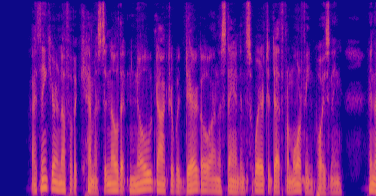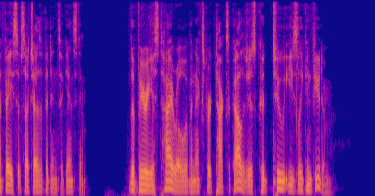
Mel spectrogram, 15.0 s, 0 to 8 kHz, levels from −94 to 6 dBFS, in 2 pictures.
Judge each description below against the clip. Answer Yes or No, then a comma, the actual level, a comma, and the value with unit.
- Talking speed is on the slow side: No, average, 185 wpm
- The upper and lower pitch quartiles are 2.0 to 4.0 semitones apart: Yes, average, 3.5 semitones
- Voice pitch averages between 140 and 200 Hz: No, very low, 90 Hz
